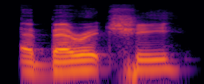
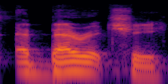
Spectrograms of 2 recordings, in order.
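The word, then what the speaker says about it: Eberechi: interview and he it's Eberici. Eza is how you say ezer. But it's Eberichi. Not even eici or eberi. Eberi. Eza. I've been seeing a berry a lot.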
